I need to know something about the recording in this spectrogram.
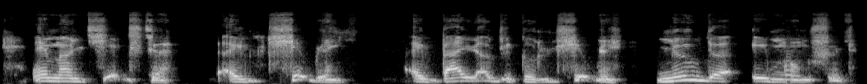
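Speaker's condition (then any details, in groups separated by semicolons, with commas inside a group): Cerebral palsy with speech impediment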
